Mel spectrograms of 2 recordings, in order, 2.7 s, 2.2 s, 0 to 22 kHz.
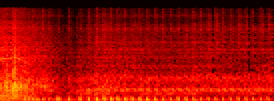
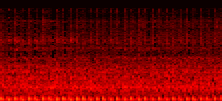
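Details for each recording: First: Sym Jet 14 fuel-injected scooter on jump-start box, throttle cable off: single cylinder putters at fast even beat only with throttle slightly open, won't run at closed throttle; owner suspects overheating ECU. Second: Sym Jet 14 fuel-injected scooter after setting a few mm throttle cable play: even steady single-cylinder putter, no hunting; now holds 1000 rpm stable, ECU still suspected.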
